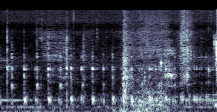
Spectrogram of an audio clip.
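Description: Faint, irregular small clicks and taps of plastic as a plastic pipette and a small plastic measuring cup are handled.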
